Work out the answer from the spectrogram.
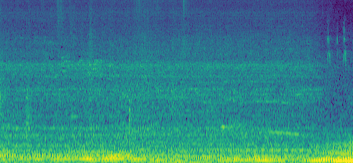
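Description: Toyota Agya hatchback's engine running at low revs as the car reverses slowly out of a carport, getting louder near the end.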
